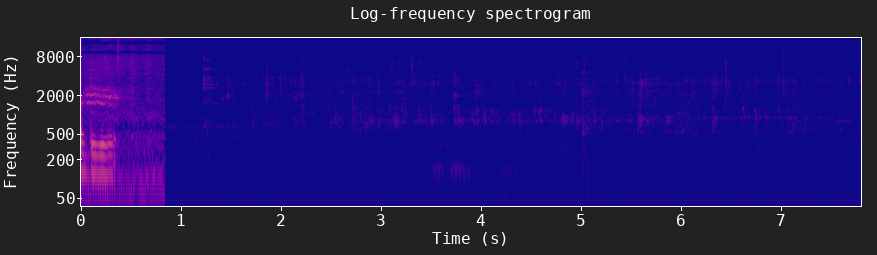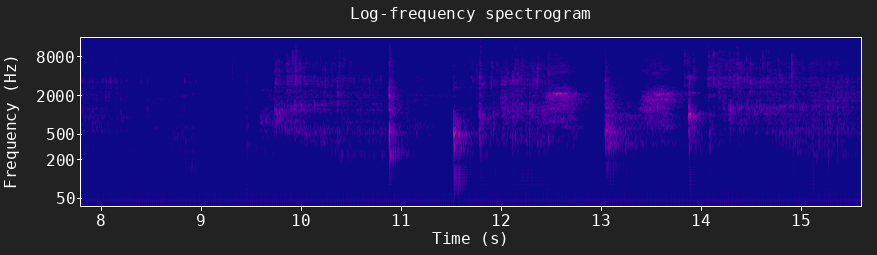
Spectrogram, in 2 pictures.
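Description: Liquid pours and trickles through a strainer into a pot.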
